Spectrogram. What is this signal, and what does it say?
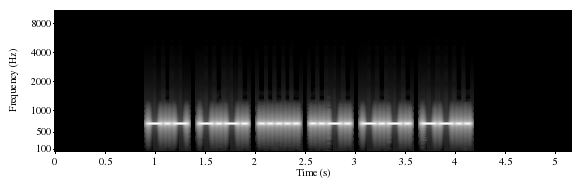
Morse code, heard as a keyed tone, about 27 wpm, 700 Hz. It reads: KC5FCZ
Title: USA Call Signs - 6 Characters - Repeated 2x - 28wpm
